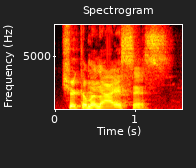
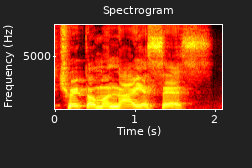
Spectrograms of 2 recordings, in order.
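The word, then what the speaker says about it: trichomoniasis: oh okay I believe the correct term is tricomoniasis yes and yes I know it's a big word but they keep they keep mispronouncing it it's tricomoniasis a big word closely related to com Comedia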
